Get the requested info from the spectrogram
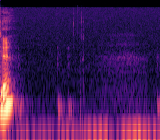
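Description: A few faint computer clicks as a folder is selected in a file dialog, the clearest about a second in.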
